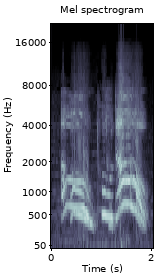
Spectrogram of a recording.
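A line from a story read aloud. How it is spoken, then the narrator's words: Group shouting. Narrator (Chinese): 大家一起喊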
